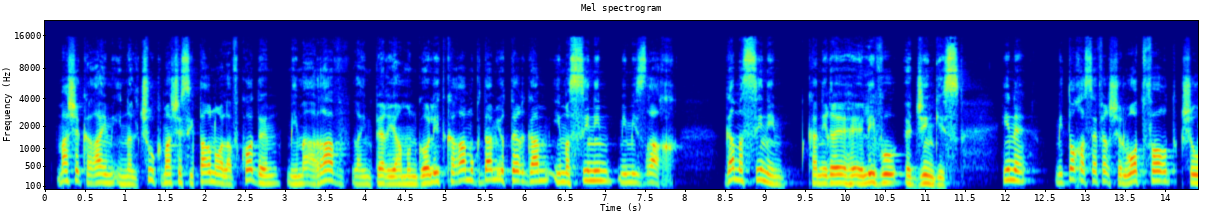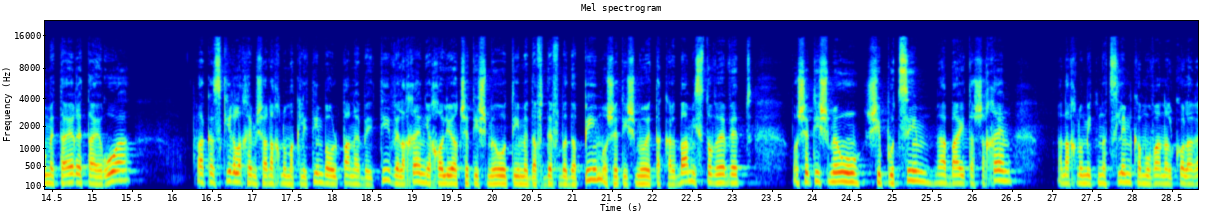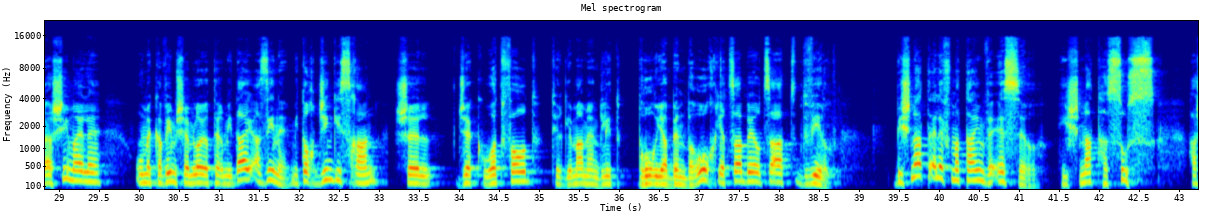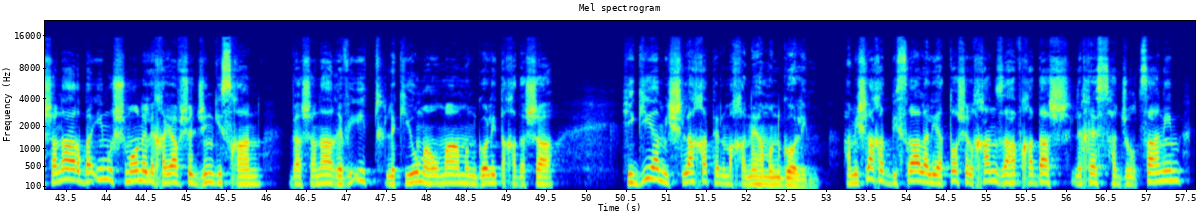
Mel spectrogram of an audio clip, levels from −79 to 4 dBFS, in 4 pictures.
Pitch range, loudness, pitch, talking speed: 145-180 Hz, -19 LUFS, 155 Hz, 120 wpm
